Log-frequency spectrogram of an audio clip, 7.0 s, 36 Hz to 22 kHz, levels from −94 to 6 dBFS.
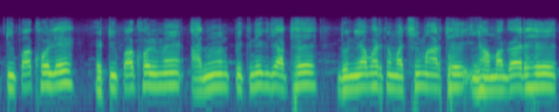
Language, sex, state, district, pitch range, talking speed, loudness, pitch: Chhattisgarhi, male, Chhattisgarh, Raigarh, 150-165 Hz, 145 wpm, -16 LUFS, 160 Hz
